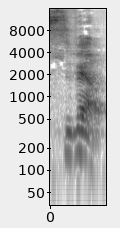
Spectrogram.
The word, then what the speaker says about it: svelte: I don't know if that's how you pronounce it, but the word is S-V-E-L-T. It's svelte.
